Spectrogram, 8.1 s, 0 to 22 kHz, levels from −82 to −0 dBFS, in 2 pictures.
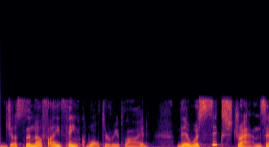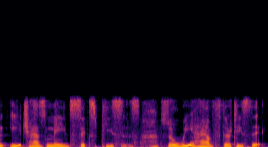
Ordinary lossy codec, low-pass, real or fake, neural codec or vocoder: Opus, 32 kbps; 7.2 kHz; real; none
